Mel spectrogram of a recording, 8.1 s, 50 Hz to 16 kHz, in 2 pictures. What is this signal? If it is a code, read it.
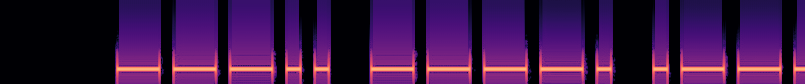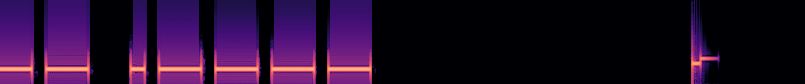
Morse code, heard as a keyed tone, about 17 wpm, 700 Hz. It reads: 8911
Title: Numbers - 4-Digit 17wpm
